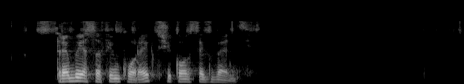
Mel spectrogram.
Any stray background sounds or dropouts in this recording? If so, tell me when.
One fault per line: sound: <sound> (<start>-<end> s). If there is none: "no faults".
no faults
